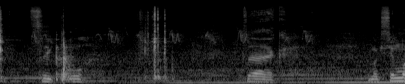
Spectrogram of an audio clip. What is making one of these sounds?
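Metal tools clink together in a box.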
